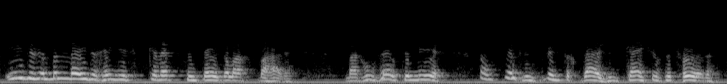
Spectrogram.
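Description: Indignant pedantic referee, very high husky voice, fussy formal delivery, 1960s comic radio play, dull recording. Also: male voice, animated, normal speed. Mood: offended. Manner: indignant, formal, fussily consulting notes. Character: aggrieved, pedantic male football referee testifying in court.

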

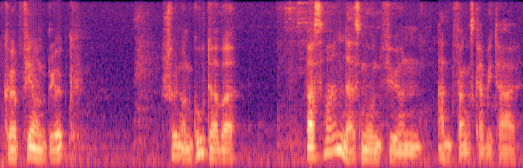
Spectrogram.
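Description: An actor playing a curious, sceptical listener who asks probing questions in a radio play. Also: male voice, fairly low pitch, unhurried, warm tone, slight background noise, close to an everyday voice.

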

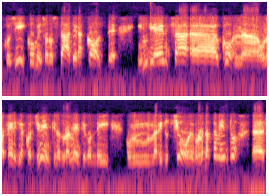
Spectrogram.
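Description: Male phone interviewee, very bright and somewhat high, careful and hesitant. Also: breathy edge. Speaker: theatre guest on radio. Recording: radio interview over telephone line.

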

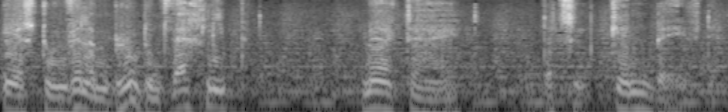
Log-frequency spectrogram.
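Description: A man narrating a literary radio drama in a measured, even storytelling manner. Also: low voice, loud music behind the voice.

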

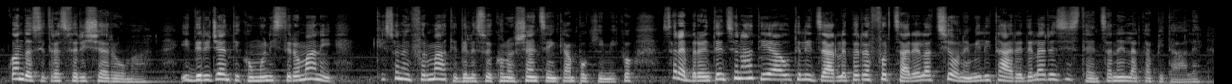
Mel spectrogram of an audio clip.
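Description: An actress playing a passionate wartime partisan woman in a theatrical monologue, phrasing every line with deliberate emphasis. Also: lowish voice, expressive, lightly acted. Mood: measured narrating. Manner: emphatic, deliberate phrasing swinging between hushed intimacy and fervour. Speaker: stage actress. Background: music.

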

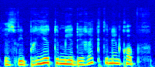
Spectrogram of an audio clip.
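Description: A woman reads scripted, first-person literary narration in a measured, reflective manner with deliberate phrasing. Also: mid-range voice, warm tone, dry recording, muffled recording. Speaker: narrator of a literary radio piece.

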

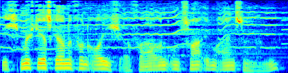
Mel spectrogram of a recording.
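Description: An actor in a radio drama playing a stern, authoritative judge of ancient China, questioning formally and articulately. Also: male voice, medium pitch, huge pitch swings, measured pace, music in the background. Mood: composed, commanding. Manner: formal, probing, articulate interrogation.

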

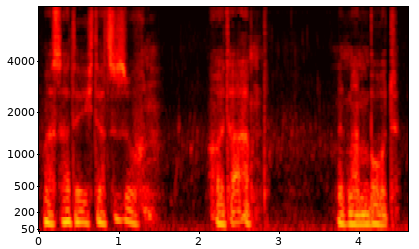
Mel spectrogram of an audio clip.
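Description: An actor playing an embittered, defiant noir hero in a German radio drama, speaking in a terse, grim, weary way. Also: male voice, low-pitched, fairly even intonation, unhurried, slight background noise. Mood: brooding narration. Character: embittered, defiant noir hero telling his own story. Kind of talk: German radio drama acting and first-person narration.

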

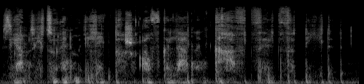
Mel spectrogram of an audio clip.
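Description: An actress in a radio play playing an anxious, controlling mother, hushed and insinuating, with a husky, breathy voice. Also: fairly quick, in a whisper, lightly acted. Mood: eerie, conspiratorial.

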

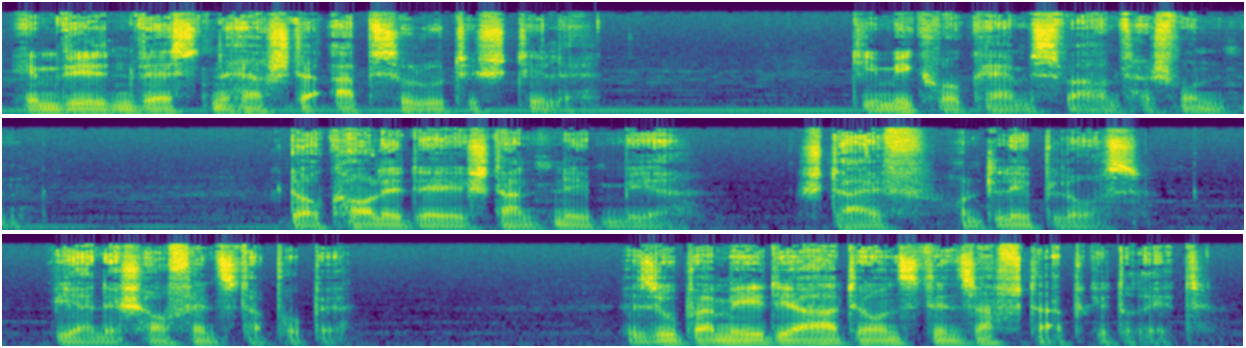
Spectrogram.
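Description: An actor playing a hard-boiled detective who narrates his own story tersely in a radio play, with a gravelly voice. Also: rumbling low, a little slow, long pauses, darkish tone, no echo, faint music behind, heavily acted. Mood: terse, grim. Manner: terse, clipped sentences.

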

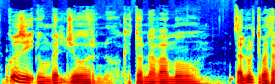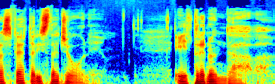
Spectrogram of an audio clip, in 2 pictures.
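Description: A man's voice: sits low, lively intonation, normal speed, gravelly, heavily acted. A man acting as a combative football ultra in a radio play, telling his story in colloquial, dramatic style. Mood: tense recollection. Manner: colloquial, swinging from hushed to shouting. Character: angry, combative male football ultra recounting street battles. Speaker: actor narrating a monologue.

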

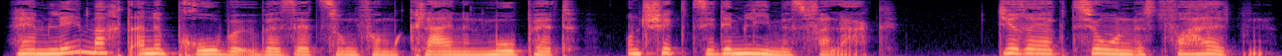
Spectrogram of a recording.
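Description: A woman's voice: on the low side, moderate pace, warm tone, no room sound. A woman reading scripted narration for a literary radio documentary, close on a studio microphone.

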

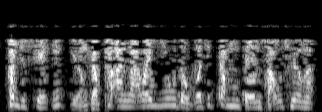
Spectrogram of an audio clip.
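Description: A man's voice: a little high, lively intonation, fast talker. A man with a Cantonese accent narrating a story in a dramatic, colloquial style with conversational asides. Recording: dull lo-fi radio-style audio, faint noise.

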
